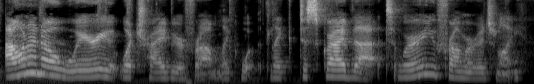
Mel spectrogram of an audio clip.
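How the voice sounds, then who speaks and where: A woman's voice: medium pitch, animated, moderate pace, over music. A woman hosting a podcast interview, asking curious questions and reacting in an effusive, enthusiastic way. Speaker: podcast host. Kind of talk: interview conversation.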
